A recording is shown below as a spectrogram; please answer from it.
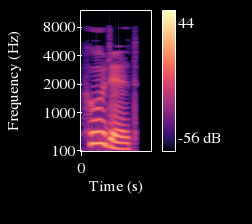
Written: hooted

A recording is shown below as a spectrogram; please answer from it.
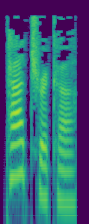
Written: patrica

